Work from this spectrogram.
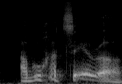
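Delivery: called out loud, not belted. Recalling arriving among shouting men, one of them screams out; retelling a scream. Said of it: "one of them screams out".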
